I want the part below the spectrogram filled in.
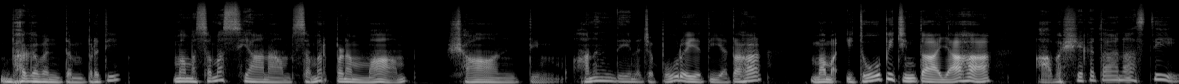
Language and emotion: Sanskrit, happy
